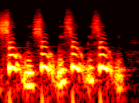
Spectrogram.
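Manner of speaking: acted-out yelling. A police officer recounts a man with a gun to his head: retelling a man yelling. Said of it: "he puts the gun to his head and he's yelling".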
